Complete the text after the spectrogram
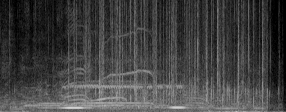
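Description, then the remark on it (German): A large crowd at a successful mass protest blockade against a provocation by the NPD Nazis last Saturday, a dense roar of many voices with shouts and cheers, and two loud whistle blasts rising above the noise before it cuts off abruptly. “Hier bereits im Hintergrund zu hören, gab es am vergangenen Samstag eine erfolgreiche Massenblockade gegen eine Provokation der Nazis von der NPD.”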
